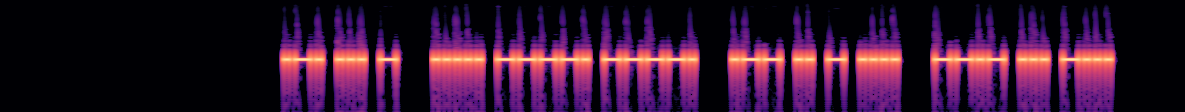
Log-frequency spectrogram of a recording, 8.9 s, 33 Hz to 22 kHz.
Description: Morse code, heard as a keyed tone, about 30 wpm, 700 Hz. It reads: RST 599 WITH QSB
